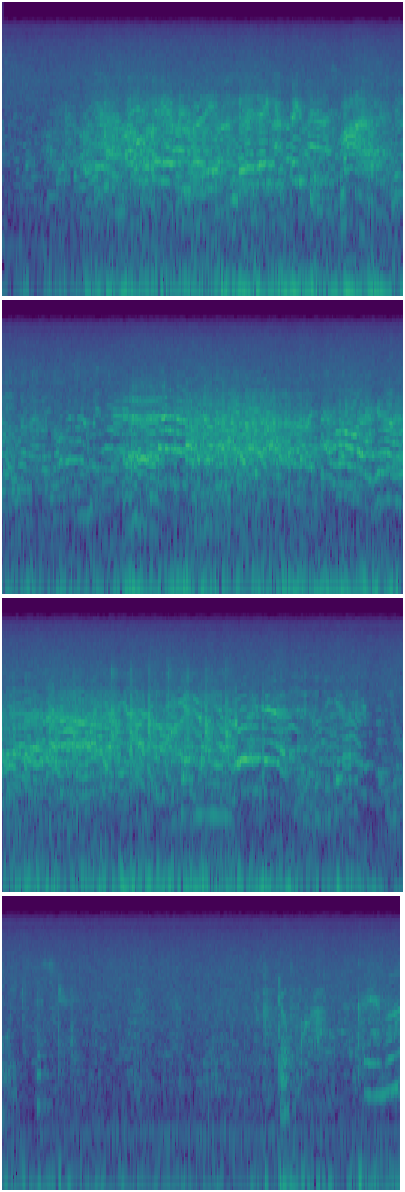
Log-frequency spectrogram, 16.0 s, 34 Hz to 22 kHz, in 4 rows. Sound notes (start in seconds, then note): 5.2 parytgoers laugh and clap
